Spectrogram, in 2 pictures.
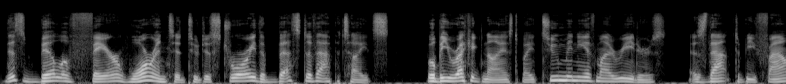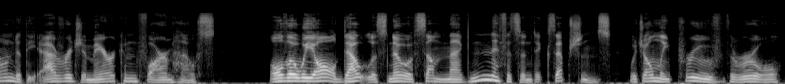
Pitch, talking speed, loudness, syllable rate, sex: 135 Hz, 170 wpm, -20 LUFS, 5.0 syllables/s, male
